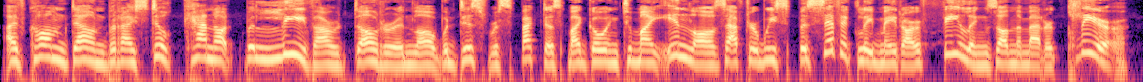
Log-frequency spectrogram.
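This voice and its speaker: A woman voicing a stern mother-in-law in an audiobook, coolly angry, calm and measured. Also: mid-range voice, no room sound, clean studio sound, voice pushed up, close to an everyday voice. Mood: cold reproach. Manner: cool, calm, measured, menacing.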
